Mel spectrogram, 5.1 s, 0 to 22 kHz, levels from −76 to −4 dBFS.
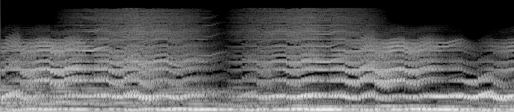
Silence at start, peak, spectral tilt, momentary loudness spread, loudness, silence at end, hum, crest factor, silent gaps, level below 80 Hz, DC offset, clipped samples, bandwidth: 0 s; -4 dBFS; -5 dB/octave; 5 LU; -16 LUFS; 0 s; none; 12 dB; none; -32 dBFS; 4%; under 0.1%; 16 kHz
